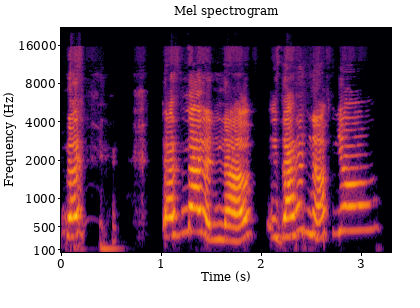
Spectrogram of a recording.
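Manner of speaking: high, loud cry to the audience; loud mock appeal. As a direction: call out to the chat in exaggerated disbelief. Calling out to the live chat.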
